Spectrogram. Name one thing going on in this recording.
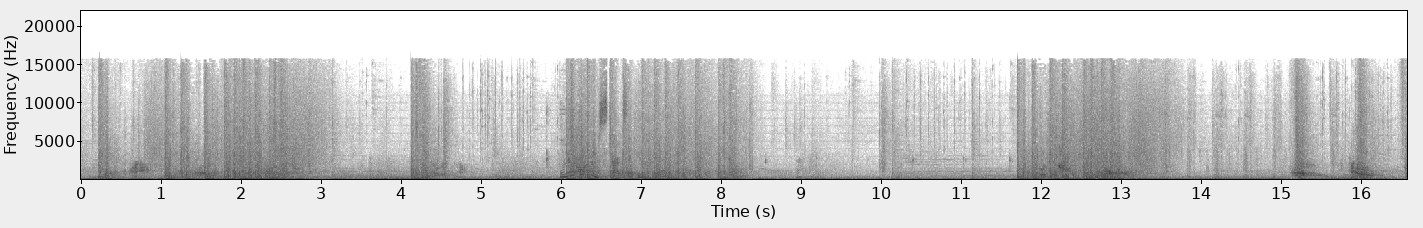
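A gun fires in rapid bursts.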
